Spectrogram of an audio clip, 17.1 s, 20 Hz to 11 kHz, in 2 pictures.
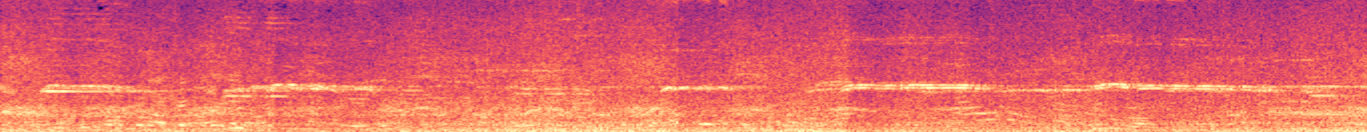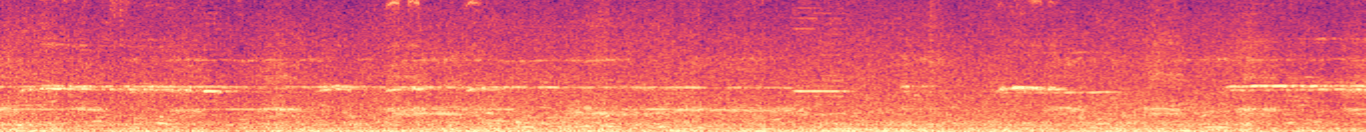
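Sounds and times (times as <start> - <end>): crowd voices: 0.0 - 17.0
river rushing roar: 0.0 - 17.0
high whistling tones: 4.2 - 15.6, 16.2 - 17.0.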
